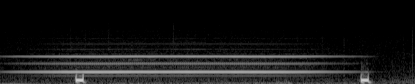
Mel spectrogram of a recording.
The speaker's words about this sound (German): Die Summe beträgt recht 1400, die Differenz 600 Hertz. Der Modulator hat die Töne nicht addiert, sondern multiplikativ gemischt.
